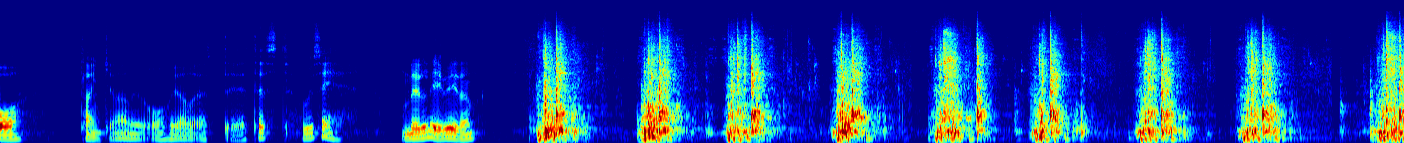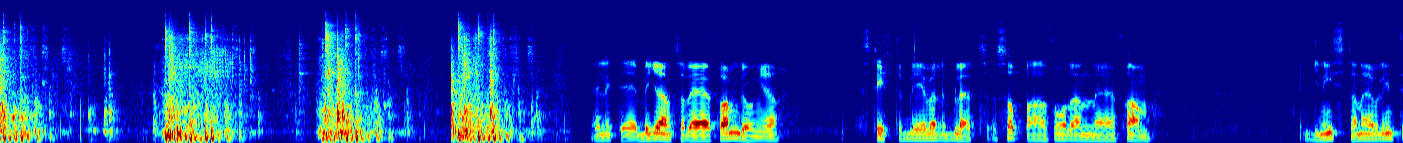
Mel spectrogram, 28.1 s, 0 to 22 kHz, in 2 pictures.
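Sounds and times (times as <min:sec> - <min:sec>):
moped engine cranking: 0:05.3 - 0:19.7.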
